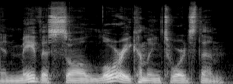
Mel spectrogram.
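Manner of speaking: ordinary delivery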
